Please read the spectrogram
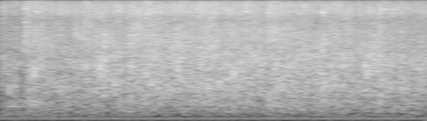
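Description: Audience applauding in a large hall; the clapping starts suddenly and holds steady.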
